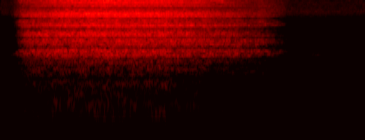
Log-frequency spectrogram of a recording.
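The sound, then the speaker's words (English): A single deep breath drawn in during a guided relaxation exercise: a steady, airy hiss of inhaling that holds for about a second and a quarter, then stops. “And go ahead and take a deep breath in”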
